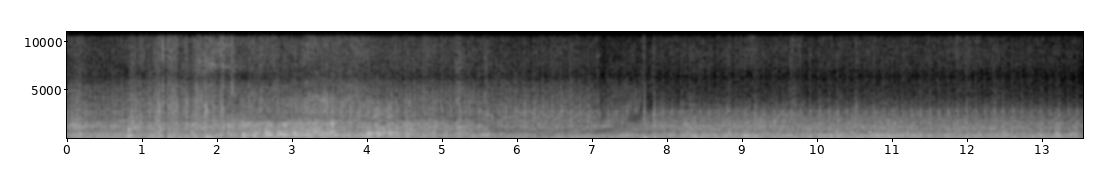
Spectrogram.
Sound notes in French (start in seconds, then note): 0.6 Bruit de machine; 1.6 Rires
